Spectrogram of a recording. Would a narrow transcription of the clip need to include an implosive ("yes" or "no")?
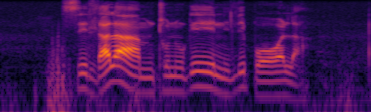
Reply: no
